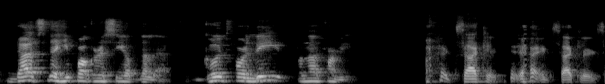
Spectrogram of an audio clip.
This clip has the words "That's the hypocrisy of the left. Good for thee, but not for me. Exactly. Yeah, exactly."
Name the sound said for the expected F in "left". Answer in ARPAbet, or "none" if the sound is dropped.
F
